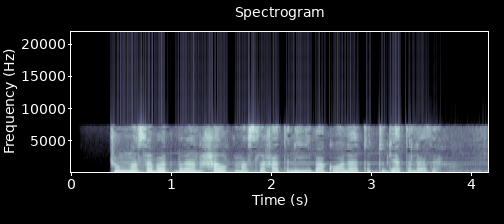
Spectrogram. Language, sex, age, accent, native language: Uzbek, male, 18-24, Jizzax, Uzbek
